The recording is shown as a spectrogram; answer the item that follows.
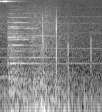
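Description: A bell struck once, its tone ringing on and dying away, marking the elevation of the consecrated host and chalice; a few light knocks follow in the second half.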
